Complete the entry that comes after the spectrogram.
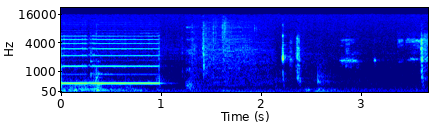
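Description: A telephone ringback tone sounds for about a second, loud and steady, then cuts off into clicks and a few short electronic beeps as the call connects. No one speaks.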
